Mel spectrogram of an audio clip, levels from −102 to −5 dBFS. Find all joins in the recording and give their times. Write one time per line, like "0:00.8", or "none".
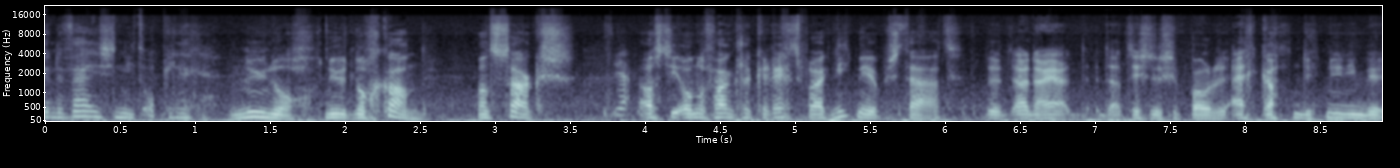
none

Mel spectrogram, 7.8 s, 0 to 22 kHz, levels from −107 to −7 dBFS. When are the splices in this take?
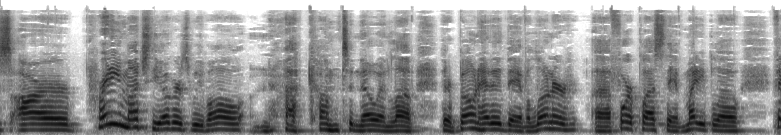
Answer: none

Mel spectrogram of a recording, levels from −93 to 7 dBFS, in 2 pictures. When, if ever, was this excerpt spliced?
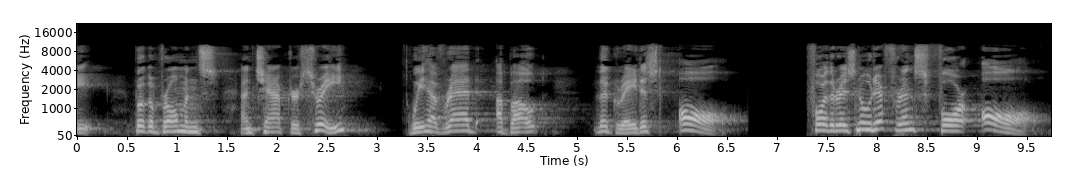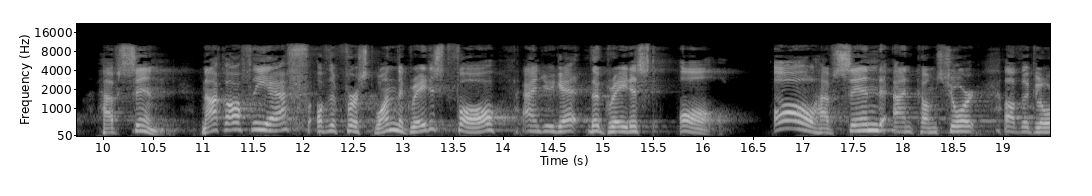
none

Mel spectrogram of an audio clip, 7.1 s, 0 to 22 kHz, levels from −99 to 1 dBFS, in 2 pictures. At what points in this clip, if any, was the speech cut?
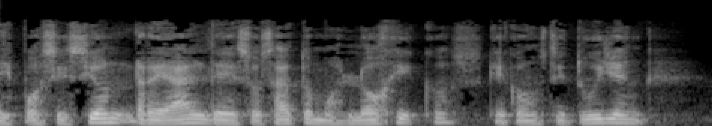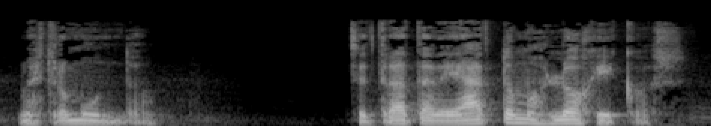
0:05.1

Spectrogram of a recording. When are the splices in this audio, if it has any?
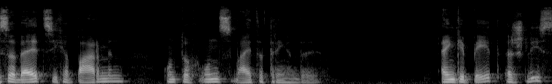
0:04.2

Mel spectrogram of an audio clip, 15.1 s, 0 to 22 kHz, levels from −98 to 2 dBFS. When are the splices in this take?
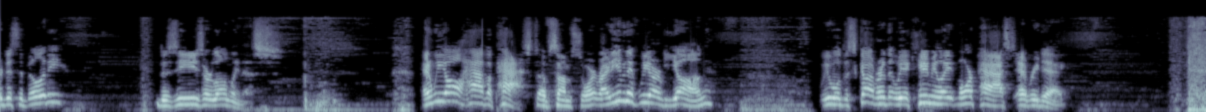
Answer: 0:05.2
0:08.3

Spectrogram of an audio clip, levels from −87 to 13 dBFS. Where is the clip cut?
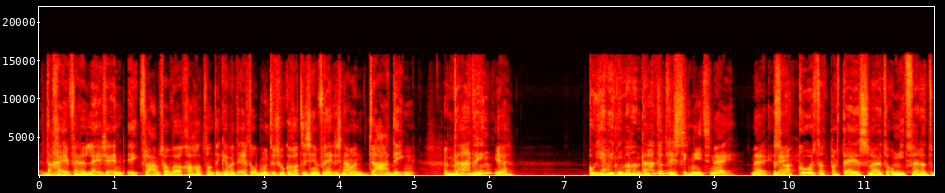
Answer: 0:01.3

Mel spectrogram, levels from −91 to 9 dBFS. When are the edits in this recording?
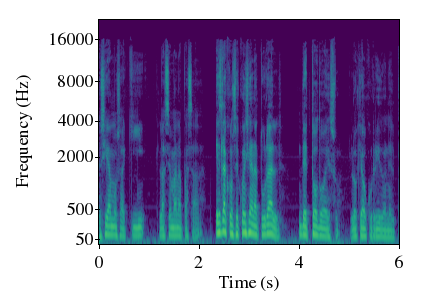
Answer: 0:02.2

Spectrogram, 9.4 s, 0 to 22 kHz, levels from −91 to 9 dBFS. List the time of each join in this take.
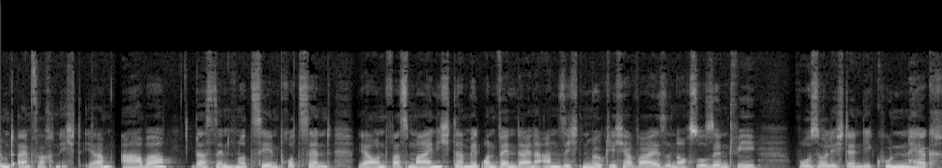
0:01.1
0:03.5
0:04.8

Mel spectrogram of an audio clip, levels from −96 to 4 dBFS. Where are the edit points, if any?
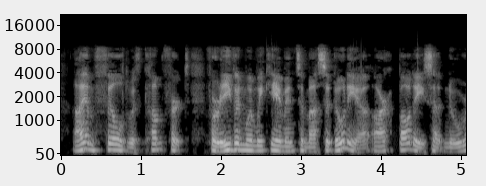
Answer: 0:01.8

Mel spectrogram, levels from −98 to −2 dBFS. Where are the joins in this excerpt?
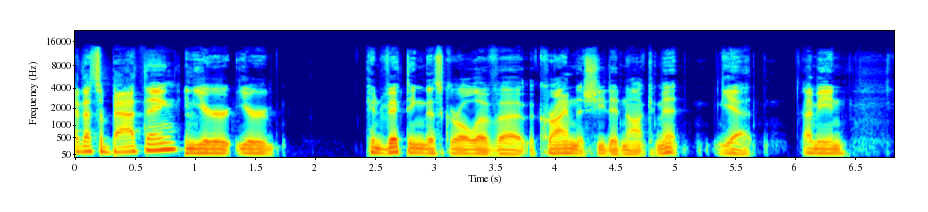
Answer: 0:00.9

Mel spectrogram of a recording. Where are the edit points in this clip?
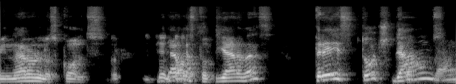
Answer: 0:02.2

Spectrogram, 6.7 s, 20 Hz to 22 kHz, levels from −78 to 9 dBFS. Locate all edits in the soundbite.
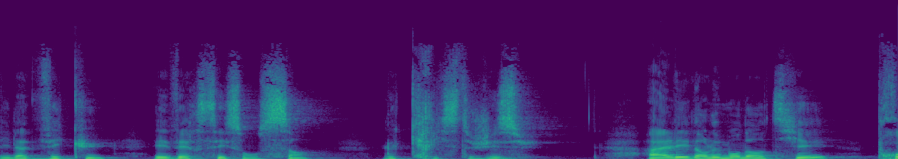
none

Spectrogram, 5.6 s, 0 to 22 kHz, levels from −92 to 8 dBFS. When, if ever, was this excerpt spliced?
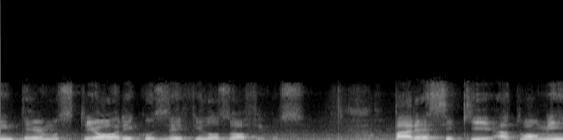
0:03.7

